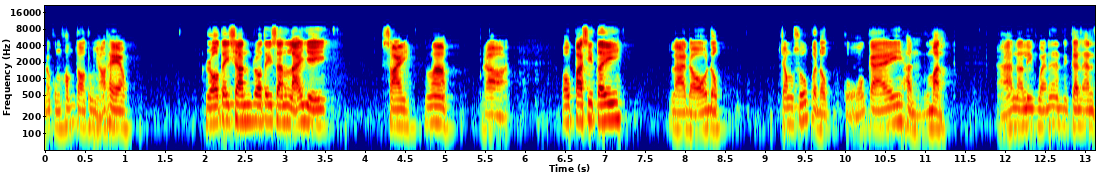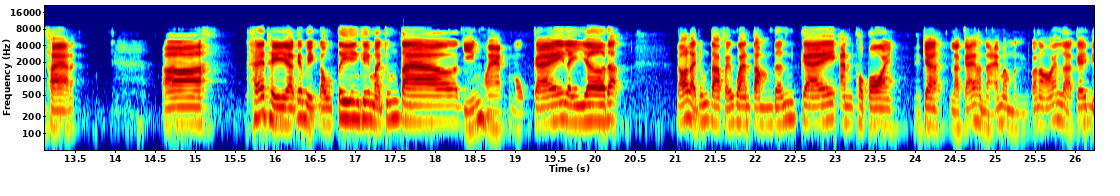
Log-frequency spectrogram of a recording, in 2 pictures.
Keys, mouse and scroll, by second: 1.6 click, 5.3 click, 5.5 ctrl+z, 11.5 click, 11.8 ctrl+z, 15.8 click, 24.9 click, 25.6-26.2 scroll.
